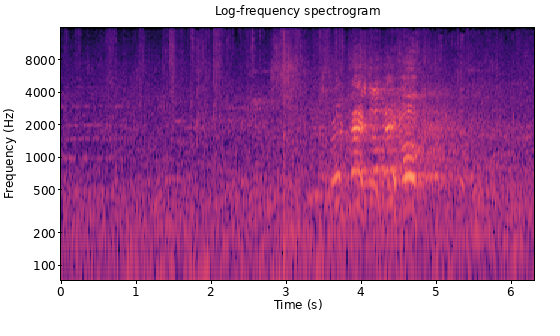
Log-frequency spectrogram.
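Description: A single sharp knock, then about a second later a burst of short, loud shouts echoing in a large sports hall during a taekwondo bout.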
